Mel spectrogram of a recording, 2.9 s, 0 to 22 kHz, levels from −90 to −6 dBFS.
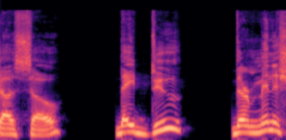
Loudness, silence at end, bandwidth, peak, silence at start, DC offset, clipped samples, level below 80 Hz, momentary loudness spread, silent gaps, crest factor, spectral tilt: -23 LUFS; 0 s; 17 kHz; -8 dBFS; 0 s; under 0.1%; under 0.1%; -62 dBFS; 8 LU; 0.72-1.15 s, 1.95-2.31 s; 16 dB; -4.5 dB/octave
